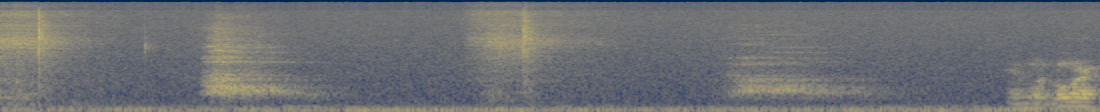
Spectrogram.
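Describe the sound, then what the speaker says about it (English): A Shotokan karate class does a group breathing exercise: several loud, airy breaths come in slow, spaced bursts over a steady background hum, with a voice speaking briefly at the end. "Let's do our breathing exercise really quickly."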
